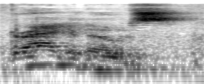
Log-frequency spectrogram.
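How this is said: The name is said with an American pronunciation. The speaker calls it wrong. "the way Americans say Dragados"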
